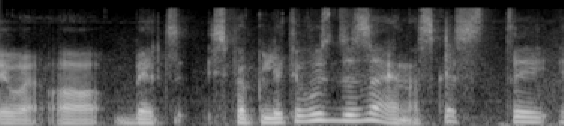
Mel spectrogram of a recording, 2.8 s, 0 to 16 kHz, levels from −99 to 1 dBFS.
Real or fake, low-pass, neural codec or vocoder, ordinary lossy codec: real; 10.8 kHz; none; Opus, 16 kbps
